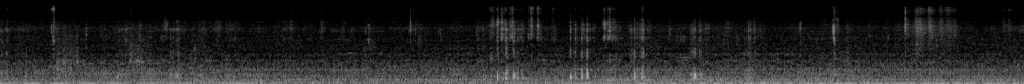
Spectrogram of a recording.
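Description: Crunchy chicharon (fried pork rinds) being eaten out of a plastic bag: scattered crackles and crunches, with sharper clusters about five and nine seconds in, over a steady low rumble.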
